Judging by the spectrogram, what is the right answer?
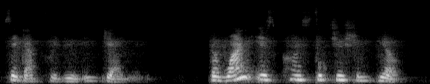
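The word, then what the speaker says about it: Januarie: In Afrikaans we say January because the J sound is a Y, it's not a J.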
